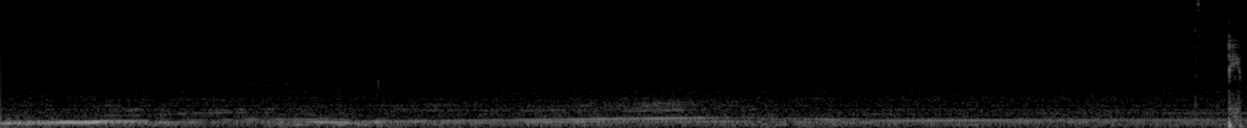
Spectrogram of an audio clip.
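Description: A loud vehicle passing outside, a deep low rumble that swells and lingers as it goes by, heard from indoors under faint background noise.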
